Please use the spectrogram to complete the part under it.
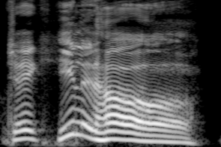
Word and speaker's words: Gyllenhaal: Jake Gyllenhaal.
